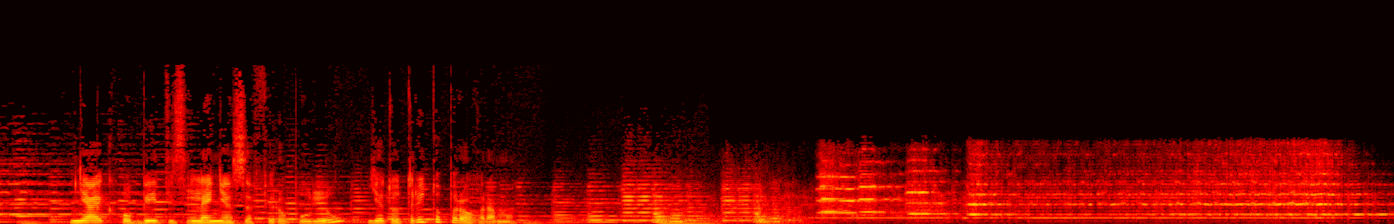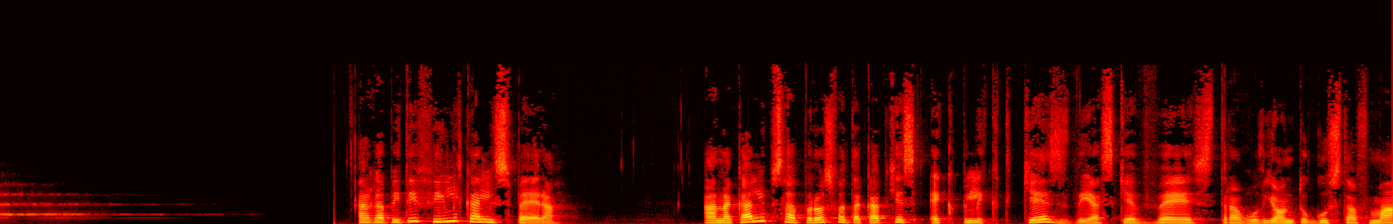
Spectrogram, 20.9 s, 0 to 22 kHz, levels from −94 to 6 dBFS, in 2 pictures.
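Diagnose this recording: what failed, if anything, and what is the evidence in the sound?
Adaptive stream at a lower bitrate, 5.32 to 11.32 s, network stage: treble suddenly thins and codec artefacts rise without a gap, which fits a drop to a far lower rate.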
